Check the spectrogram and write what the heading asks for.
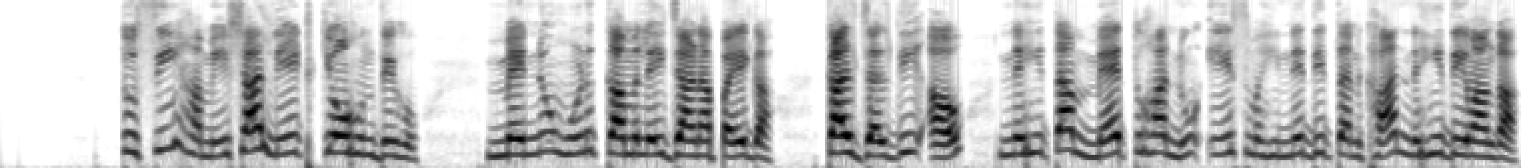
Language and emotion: Punjabi, angry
